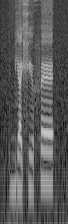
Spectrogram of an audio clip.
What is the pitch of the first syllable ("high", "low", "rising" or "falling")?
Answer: low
